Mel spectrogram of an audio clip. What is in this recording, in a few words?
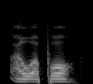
"ahu-apo", Apatani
